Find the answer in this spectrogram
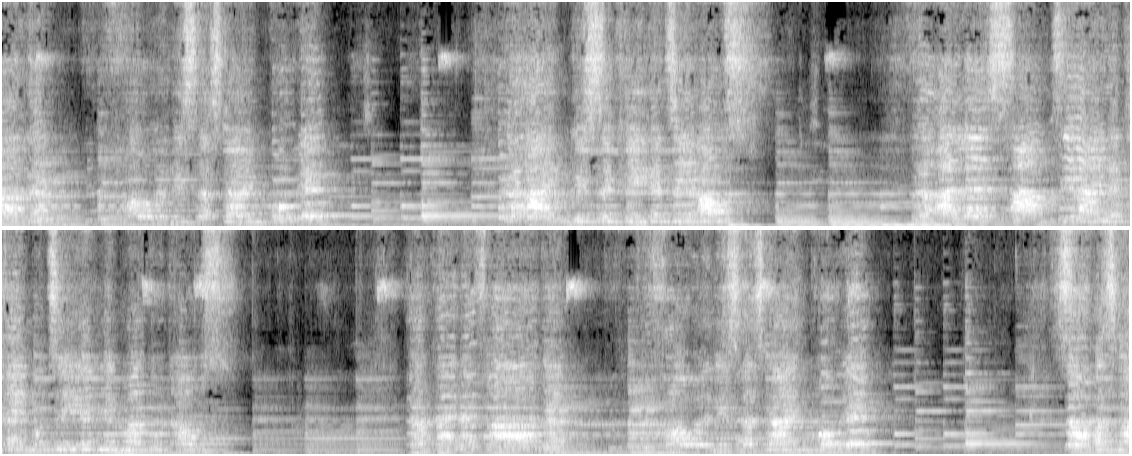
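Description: Women's choir singing in parts over an electric keyboard accompaniment with sustained bass notes.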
